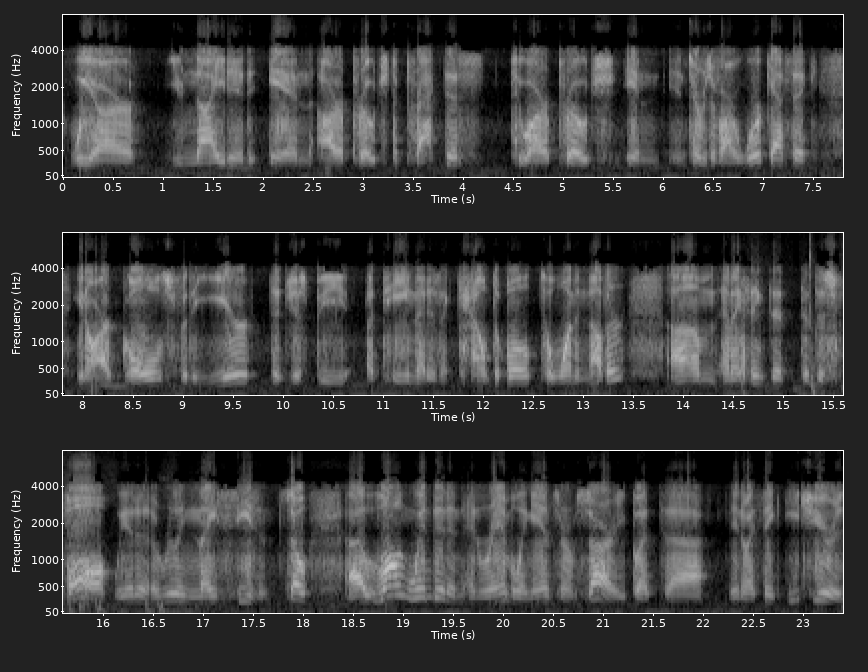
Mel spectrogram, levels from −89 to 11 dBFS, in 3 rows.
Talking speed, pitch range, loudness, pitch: 175 wpm, 95-125 Hz, -26 LUFS, 110 Hz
